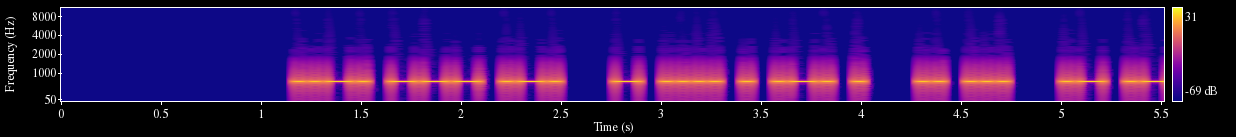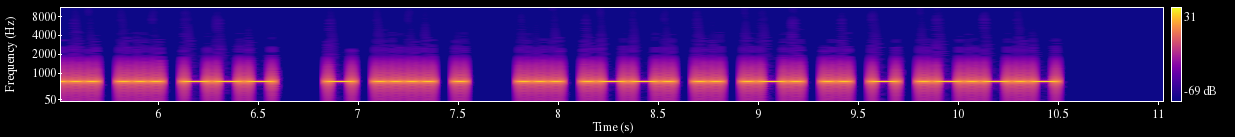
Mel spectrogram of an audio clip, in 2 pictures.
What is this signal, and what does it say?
Morse code, heard as a keyed tone, about 30 wpm, 700 Hz. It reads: FOR THERE IS ALSO THE SPIRIT.
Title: Sentences from Top 1400 Words 30wpm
